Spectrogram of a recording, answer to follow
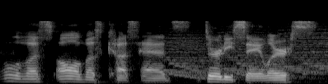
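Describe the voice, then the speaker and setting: A man giving casual gameplay commentary as a co-host, excitable and joking. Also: unhurried, faint music behind. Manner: excitable and joking, with wild swings in pitch. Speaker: let's play co-host.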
